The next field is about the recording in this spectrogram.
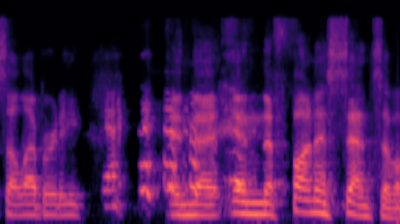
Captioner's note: laughs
